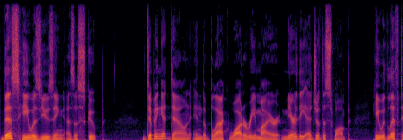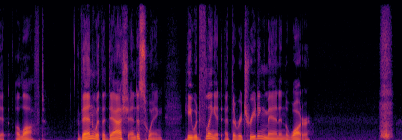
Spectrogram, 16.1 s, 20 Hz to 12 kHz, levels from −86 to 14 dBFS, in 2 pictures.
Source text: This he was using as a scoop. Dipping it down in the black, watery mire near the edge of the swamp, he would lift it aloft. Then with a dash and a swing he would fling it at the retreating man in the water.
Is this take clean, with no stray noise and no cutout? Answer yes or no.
no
